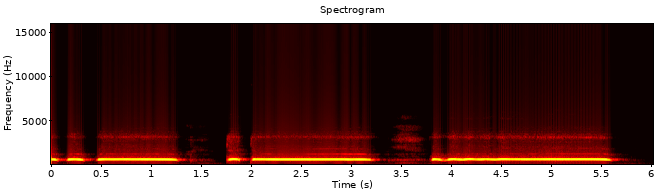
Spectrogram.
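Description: Cupped-hand whistle: breath blown over the knuckles into cupped hands gives a breathy, steady hooting tone imitating a train whistle. A couple of short toots come first, then three long notes at one pitch, the last wavering briefly as it starts.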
